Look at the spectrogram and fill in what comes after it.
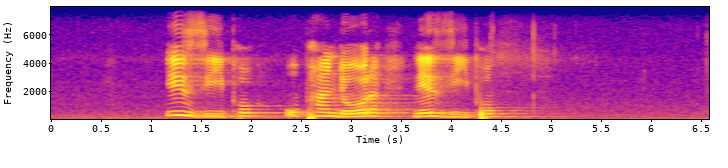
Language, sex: Xhosa, female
